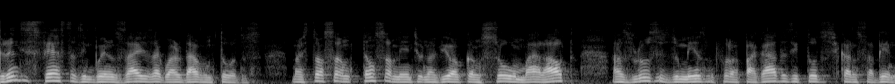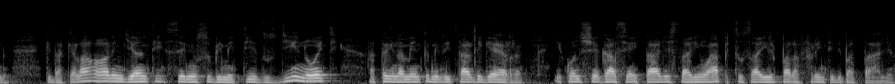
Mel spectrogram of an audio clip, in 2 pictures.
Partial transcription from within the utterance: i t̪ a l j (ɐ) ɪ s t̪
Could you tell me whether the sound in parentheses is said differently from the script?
no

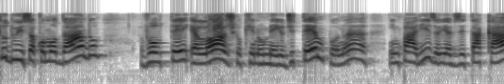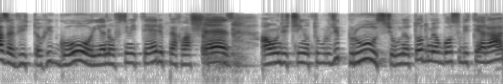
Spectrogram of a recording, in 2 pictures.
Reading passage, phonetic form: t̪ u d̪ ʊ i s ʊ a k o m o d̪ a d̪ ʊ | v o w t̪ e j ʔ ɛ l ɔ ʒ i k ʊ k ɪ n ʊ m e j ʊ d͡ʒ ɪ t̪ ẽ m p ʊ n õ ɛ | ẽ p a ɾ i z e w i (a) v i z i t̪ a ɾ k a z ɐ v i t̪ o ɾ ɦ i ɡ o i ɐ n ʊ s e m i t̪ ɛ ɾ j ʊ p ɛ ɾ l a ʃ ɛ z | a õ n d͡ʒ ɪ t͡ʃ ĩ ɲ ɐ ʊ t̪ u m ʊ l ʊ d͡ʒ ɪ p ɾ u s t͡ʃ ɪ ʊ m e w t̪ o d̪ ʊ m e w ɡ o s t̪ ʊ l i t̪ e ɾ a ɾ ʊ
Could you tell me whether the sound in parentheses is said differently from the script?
yes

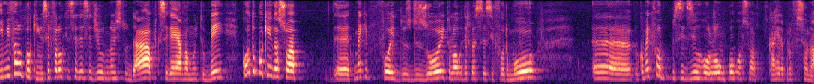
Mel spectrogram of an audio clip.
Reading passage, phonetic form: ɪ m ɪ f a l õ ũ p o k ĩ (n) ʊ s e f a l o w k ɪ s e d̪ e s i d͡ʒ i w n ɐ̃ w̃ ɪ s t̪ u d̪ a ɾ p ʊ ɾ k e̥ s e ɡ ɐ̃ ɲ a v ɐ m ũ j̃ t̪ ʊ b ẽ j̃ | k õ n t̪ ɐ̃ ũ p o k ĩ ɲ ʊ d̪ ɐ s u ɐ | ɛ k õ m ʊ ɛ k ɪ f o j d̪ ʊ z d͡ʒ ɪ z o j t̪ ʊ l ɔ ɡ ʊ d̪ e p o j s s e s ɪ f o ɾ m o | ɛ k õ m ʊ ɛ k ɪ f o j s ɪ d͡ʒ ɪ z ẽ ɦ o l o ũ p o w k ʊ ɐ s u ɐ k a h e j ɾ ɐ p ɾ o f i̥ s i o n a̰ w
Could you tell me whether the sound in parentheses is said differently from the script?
yes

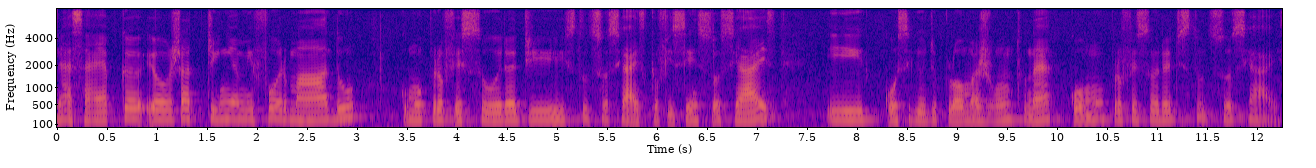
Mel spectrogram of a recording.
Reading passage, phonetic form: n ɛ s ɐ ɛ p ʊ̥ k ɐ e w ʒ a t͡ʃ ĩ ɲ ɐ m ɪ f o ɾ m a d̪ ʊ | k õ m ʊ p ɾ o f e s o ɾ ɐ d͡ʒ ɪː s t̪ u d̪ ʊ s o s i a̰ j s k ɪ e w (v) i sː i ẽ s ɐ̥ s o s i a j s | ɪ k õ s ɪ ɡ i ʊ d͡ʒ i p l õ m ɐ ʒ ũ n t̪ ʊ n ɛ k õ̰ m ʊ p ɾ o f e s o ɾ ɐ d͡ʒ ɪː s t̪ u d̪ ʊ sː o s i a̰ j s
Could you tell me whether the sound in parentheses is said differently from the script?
yes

